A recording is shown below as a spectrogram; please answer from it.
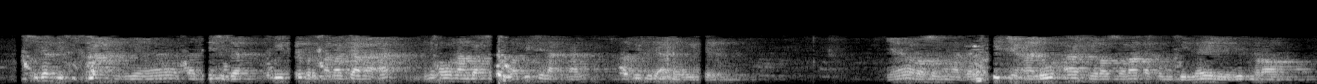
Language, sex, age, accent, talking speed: Indonesian, male, 40-59, native, 120 wpm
